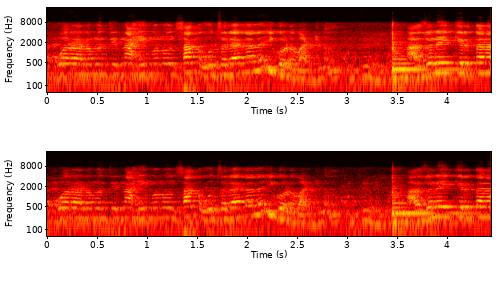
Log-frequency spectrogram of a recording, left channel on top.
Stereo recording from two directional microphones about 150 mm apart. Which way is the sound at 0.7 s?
45° right (ahead or behind).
